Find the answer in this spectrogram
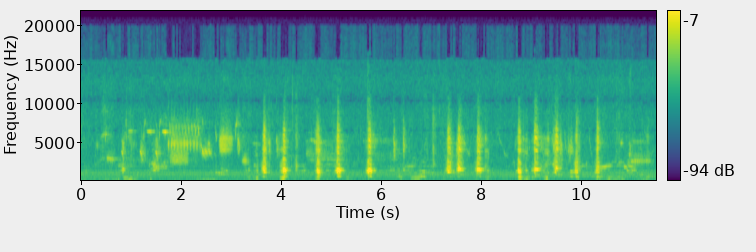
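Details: Canada geese swimming on a lake honk back and forth to each other in loud, nasal, two-part calls, several per second in bursts, with softer chatter and faint background noise between.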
